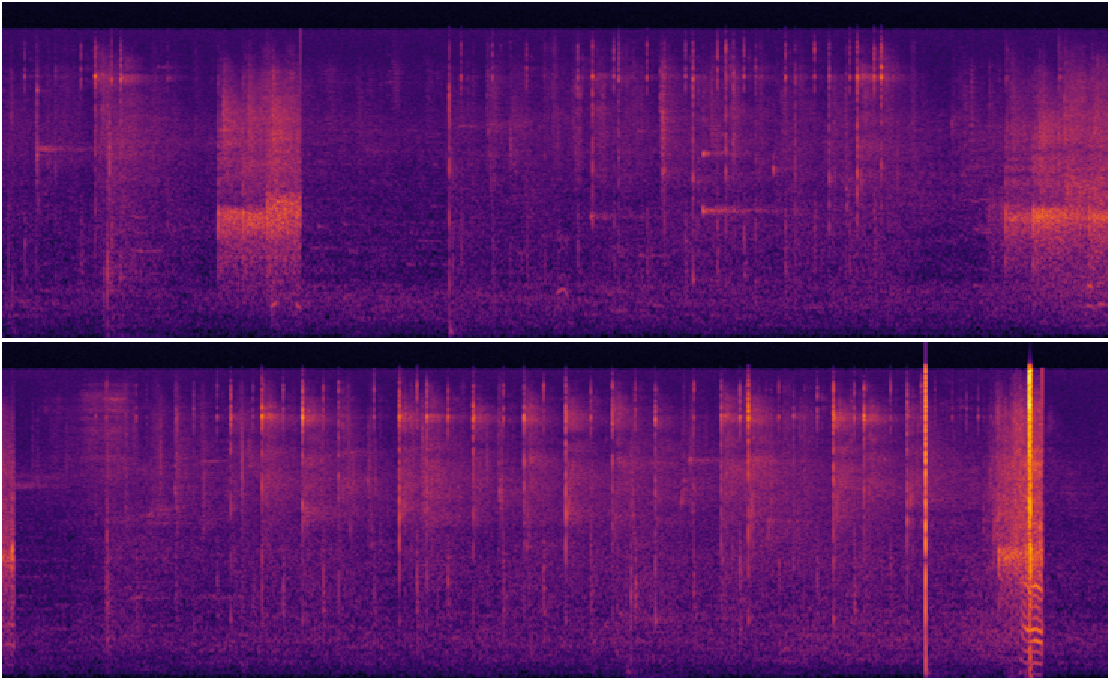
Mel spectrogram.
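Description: Table tennis ball clicking off bats and the table in short rallies, with sharp irregular pocks and one especially loud hit near the end. Two brief bursts of crowd noise break in, about three seconds in and again around thirteen seconds.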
